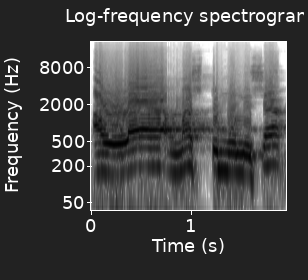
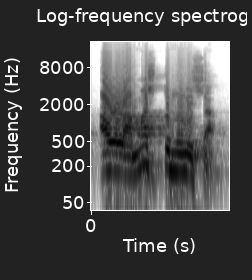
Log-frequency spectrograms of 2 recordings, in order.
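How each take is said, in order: First: The vowel after 'l' is drawn out long. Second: The vowel after 'l' is kept short. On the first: "pakai matobi" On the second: "boleh dibaca langsung"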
